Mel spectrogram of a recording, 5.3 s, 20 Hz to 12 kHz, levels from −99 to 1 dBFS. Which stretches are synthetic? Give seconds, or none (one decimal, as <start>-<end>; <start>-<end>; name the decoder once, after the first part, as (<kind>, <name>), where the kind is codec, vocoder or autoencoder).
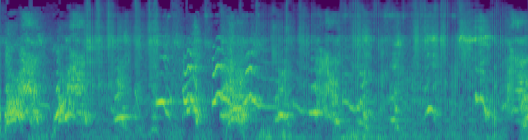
0.6-1.6 (vocoder, BigVGAN v2); 2.6-5.3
